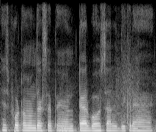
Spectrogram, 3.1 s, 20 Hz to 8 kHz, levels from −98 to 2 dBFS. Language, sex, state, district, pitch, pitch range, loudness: Hindi, male, Jharkhand, Garhwa, 140 Hz, 130-145 Hz, -18 LUFS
